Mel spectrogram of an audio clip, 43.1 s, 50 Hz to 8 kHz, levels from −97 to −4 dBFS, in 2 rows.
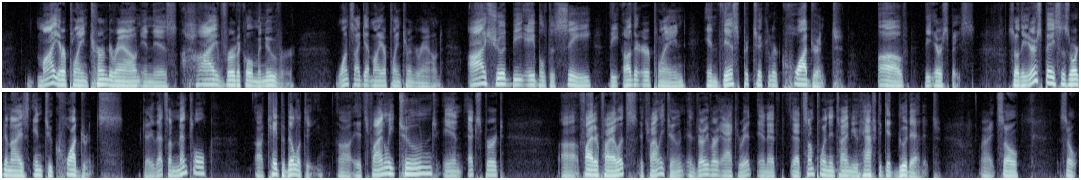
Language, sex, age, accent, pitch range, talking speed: English, male, 60-79, American, 100-125 Hz, 110 wpm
